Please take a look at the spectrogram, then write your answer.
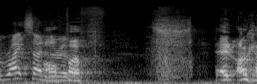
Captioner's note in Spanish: Respiración profunda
